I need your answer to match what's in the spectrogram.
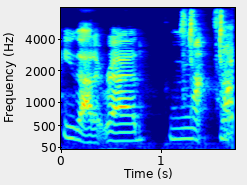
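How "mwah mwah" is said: string of kiss sounds; big wet smooch. Pretend. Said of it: "Is that a Smooch Your Wife ten pack?".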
